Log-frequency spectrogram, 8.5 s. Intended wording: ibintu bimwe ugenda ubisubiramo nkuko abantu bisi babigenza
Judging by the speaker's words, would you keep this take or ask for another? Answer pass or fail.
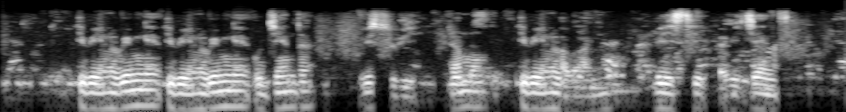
fail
